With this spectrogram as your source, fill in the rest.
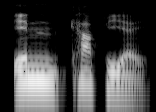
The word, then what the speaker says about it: Hincapié: I think my guy Nikico's in the chat in capier. Incapier. There we go. Incapier. So you don't say the H, you say in like you you pronounce it in capier. Incapier.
